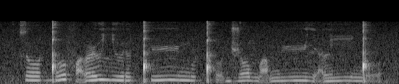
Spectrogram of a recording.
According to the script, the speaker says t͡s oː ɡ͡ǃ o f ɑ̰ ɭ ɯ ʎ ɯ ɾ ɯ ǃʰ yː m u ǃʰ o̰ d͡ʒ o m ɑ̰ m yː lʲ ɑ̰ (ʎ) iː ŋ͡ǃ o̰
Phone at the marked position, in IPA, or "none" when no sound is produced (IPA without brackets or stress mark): l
